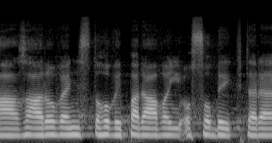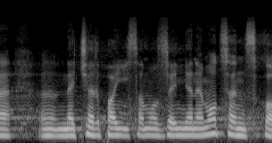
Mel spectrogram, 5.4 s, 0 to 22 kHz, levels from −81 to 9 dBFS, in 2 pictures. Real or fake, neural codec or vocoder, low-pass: fake; autoencoder, 48 kHz, 32 numbers a frame, DAC-VAE, trained on Japanese speech; 14.4 kHz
